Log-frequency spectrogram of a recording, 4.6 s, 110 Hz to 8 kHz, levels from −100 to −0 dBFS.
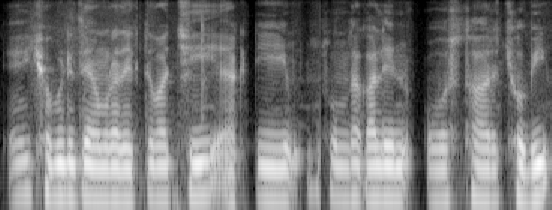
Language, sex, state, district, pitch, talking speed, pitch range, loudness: Bengali, male, West Bengal, Paschim Medinipur, 135 Hz, 130 wpm, 130-140 Hz, -17 LUFS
